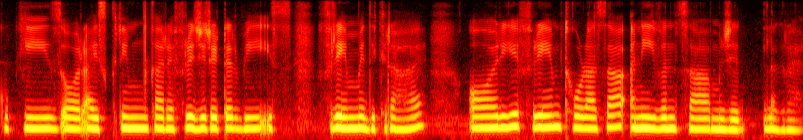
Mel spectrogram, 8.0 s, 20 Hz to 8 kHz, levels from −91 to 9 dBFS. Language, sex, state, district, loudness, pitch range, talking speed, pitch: Hindi, female, Himachal Pradesh, Shimla, -16 LUFS, 185-200 Hz, 170 wpm, 195 Hz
